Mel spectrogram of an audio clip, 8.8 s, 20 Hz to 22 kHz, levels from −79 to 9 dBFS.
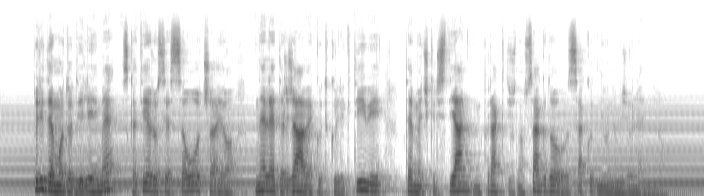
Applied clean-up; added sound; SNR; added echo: none; Bowed string instrument; 11 dB; none.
